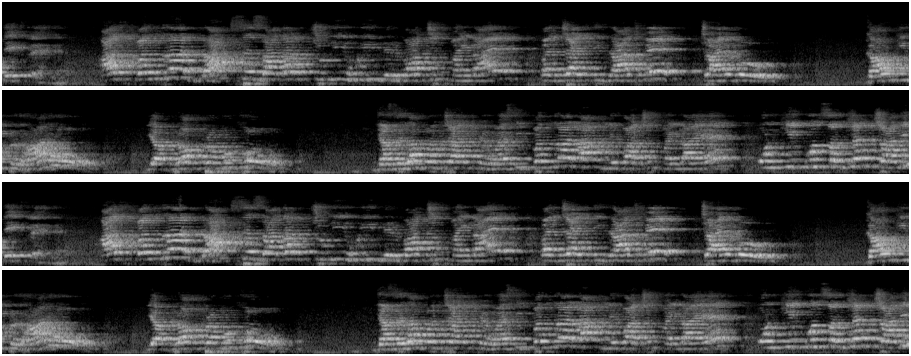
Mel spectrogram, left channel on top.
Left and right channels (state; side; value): normal; both; correlation 0.59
